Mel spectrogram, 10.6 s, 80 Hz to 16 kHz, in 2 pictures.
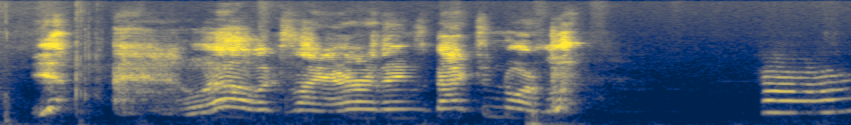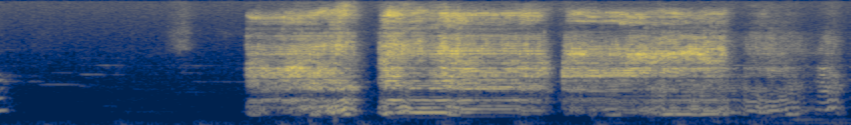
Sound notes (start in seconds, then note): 4.8 fart; 6.8 autotuned fart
